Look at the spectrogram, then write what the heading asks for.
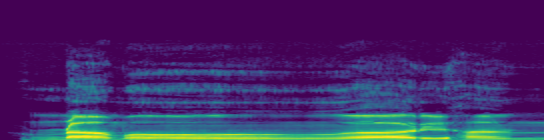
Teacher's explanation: जीभ को पीछे दो बार ले जाना है ण जो है ना पीछे जाता है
